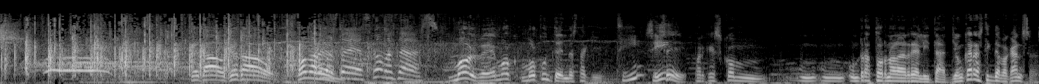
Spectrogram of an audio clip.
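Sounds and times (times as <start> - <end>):
loud audience applause: 0.0 - 6.6
speech: 1.9 - 10.3.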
